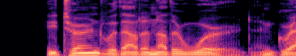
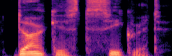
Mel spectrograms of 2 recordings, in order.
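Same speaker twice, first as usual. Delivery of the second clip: ordinary delivery, nothing marked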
